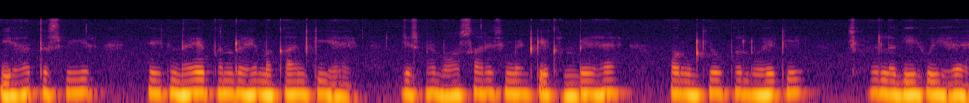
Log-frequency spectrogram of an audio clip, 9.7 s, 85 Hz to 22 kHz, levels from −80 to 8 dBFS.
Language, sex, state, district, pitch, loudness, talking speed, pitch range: Hindi, male, Uttar Pradesh, Jyotiba Phule Nagar, 140 Hz, -14 LUFS, 155 wpm, 130-145 Hz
